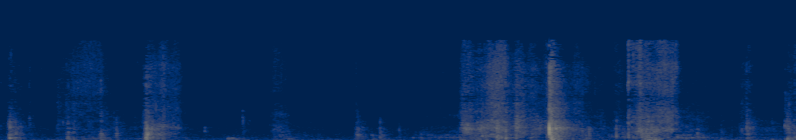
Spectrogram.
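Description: Faint handling noises: scattered soft rustles and a few light clicks, the sharpest about four seconds in, followed by a dull thud.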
